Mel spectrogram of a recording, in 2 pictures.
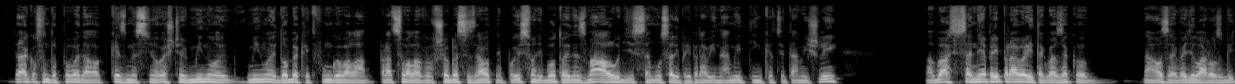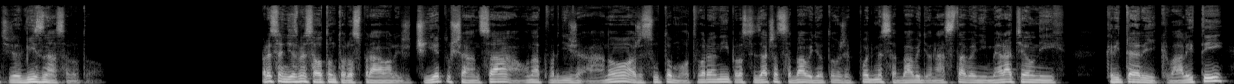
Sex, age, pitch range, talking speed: male, 40-59, 95-120 Hz, 220 wpm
